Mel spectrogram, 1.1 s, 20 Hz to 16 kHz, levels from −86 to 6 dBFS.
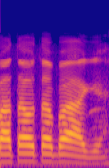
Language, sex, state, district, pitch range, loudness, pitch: Bhojpuri, male, Bihar, Muzaffarpur, 145-175 Hz, -13 LUFS, 165 Hz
